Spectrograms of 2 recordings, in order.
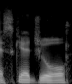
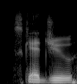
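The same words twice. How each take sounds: First: Said in the usual way. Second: "schedule" with the final L dropped, ending on "skedju"; Southern "schedule". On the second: Shown as a demonstration. Brother shows how Southerners say "schedule", as "skedju". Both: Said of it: "as we say here in the South".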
